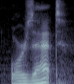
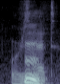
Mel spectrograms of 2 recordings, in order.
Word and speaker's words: orgeat: It's spelled Orgeat. I think it's pronounced orgeat, but it's an almond liqueur, and I mean, it says pronounced Orzat. Yeah, maybe. It says pronounced O-R-Z-H-A-T. Orzat.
